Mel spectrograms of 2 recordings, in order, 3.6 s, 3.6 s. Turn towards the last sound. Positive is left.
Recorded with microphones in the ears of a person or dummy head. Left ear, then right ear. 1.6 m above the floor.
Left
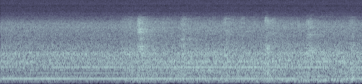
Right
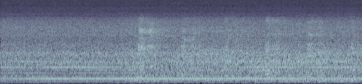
turn(degrees=80)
